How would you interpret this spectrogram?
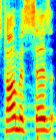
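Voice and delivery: ordinary talk, nothing marked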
